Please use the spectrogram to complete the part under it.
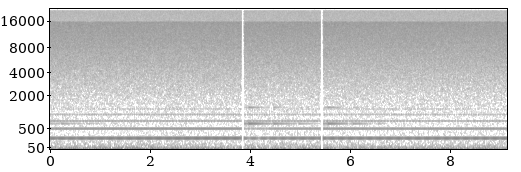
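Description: A steady electronic drone of layered tones plays, cutting out briefly twice.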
